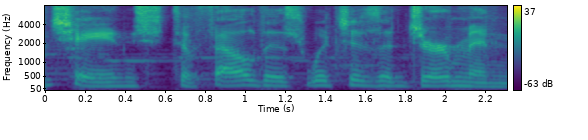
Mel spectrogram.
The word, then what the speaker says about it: Feldes: And It's Feldes, but I'm proud of my culture, my background. I'm a biracial Latina woman. So I love that. when my name changed to Feldes, which is a German name, by the way, Oh, wow.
